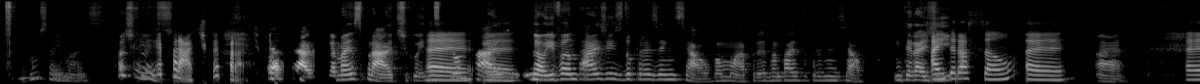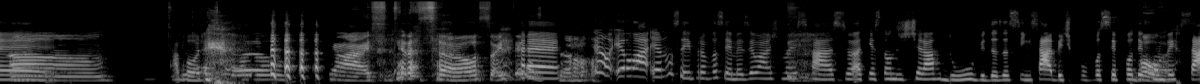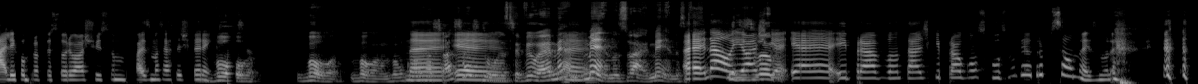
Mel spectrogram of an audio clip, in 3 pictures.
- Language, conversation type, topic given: Portuguese, unstructured, Estudar de forma presencial ou online: qual é mais eficaz?
- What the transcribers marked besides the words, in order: tapping; chuckle; tongue click; laugh; laughing while speaking: "interação, só interação"; laugh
